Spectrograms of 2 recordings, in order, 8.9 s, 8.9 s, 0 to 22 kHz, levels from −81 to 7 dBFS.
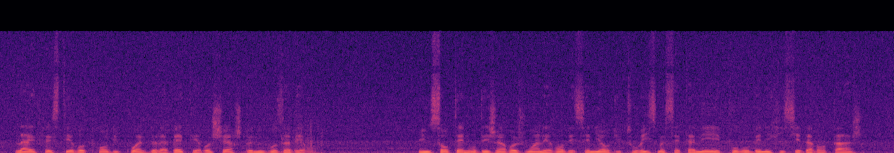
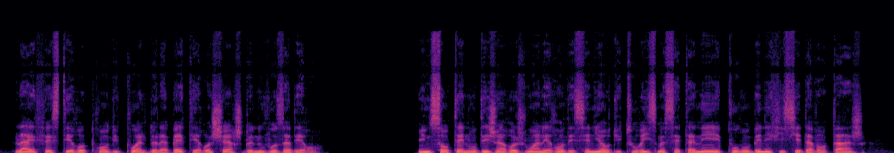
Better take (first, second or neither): second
